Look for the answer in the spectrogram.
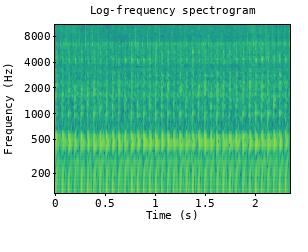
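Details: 2013 Yamaha 9.9 four-stroke outboard on garden-hose flush: even, steady putter at about twelve pulses a second, constant mid tone, no misses or knocks; clean idle measured at 800 rpm, matching 800 spec.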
